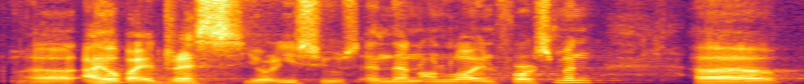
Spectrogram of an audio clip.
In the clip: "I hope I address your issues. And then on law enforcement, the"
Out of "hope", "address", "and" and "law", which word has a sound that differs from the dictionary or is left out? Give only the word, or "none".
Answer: none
